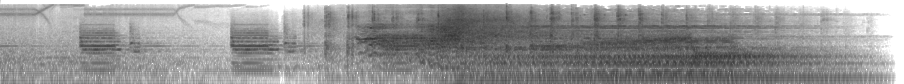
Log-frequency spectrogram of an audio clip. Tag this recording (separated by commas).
Musical instrument, Music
